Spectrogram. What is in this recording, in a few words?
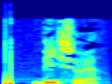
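"bisola", Veneto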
